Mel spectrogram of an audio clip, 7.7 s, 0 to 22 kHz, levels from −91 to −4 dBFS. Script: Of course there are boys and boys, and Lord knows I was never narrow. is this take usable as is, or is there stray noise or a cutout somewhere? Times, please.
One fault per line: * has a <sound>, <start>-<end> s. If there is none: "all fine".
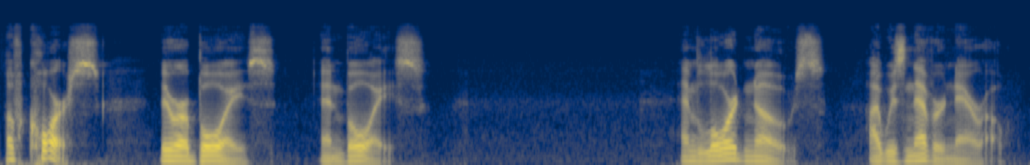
all fine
